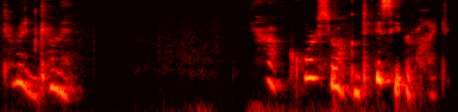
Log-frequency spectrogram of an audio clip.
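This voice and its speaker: A woman whispering softly and attentively in a soothing, reassuring ASMR roleplay. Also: high-pitched, very animated, moderate pace. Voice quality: breathy whisper.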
